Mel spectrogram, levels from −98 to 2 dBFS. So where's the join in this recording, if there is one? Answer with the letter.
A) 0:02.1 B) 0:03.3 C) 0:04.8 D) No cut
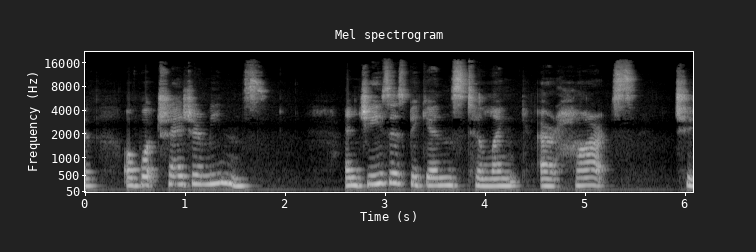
D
